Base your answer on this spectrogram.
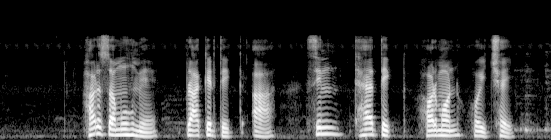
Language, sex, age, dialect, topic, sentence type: Maithili, male, 18-24, Eastern / Thethi, agriculture, statement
